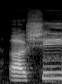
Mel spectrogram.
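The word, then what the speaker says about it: sidhe: a good explanation myself she is spelled s-i-d-h-e and it is the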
